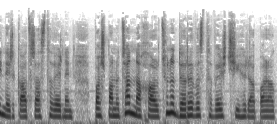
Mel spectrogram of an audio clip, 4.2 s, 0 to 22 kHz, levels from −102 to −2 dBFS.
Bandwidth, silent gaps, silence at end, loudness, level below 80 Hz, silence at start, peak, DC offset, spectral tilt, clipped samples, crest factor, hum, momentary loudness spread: 15.5 kHz; none; 0.05 s; -24 LUFS; -54 dBFS; 0 s; -8 dBFS; under 0.1%; -4.5 dB/octave; under 0.1%; 16 dB; none; 7 LU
